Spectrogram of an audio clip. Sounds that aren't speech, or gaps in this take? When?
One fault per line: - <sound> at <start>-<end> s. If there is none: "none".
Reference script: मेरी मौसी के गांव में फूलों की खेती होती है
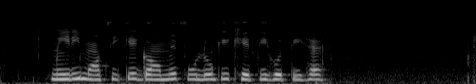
none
